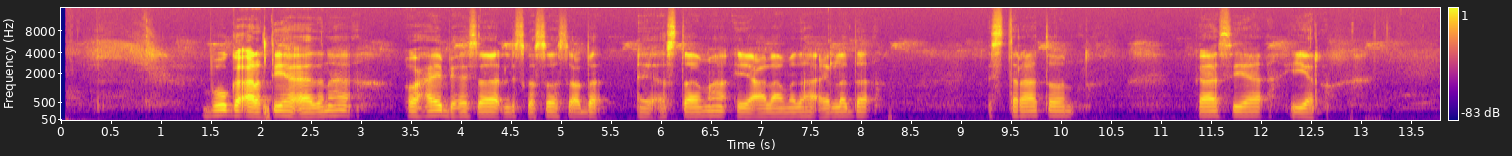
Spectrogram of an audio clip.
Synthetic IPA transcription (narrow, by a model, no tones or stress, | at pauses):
buːɡɐʔɐɾɐk̚t̪ʰɪjɦɐʔaːðɐnɐɦɐ | wɑħɑjbɪħɪsaːlɪskʰɐsɔːsɔ̰ʕd̪ɐ | ɛːʔɐ̰st̪ʰaːmɐɦɐʔijɞʕɑlaːmɐðɐɦɐ̰ʕɪlːɐdɐ | ɪst̪ʰɾaːt̪ʰɔn | ɡaːsɪjɐjɐr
